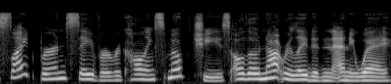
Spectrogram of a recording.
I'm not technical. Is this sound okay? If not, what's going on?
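No. From about 0.09 seconds right through to the end at 3.92 seconds, the whole recording slowly gets louder: the voice and the background hiss or room sound swell up together, as if someone were gently turning up a volume knob. This is automatic gain rising. The recording device decided the incoming sound was too quiet and kept raising its own volume bit by bit, lifting everything it picked up, not just the speech.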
